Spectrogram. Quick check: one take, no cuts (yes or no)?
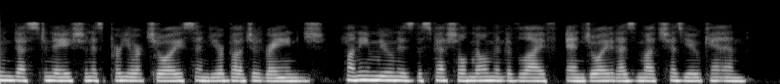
no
